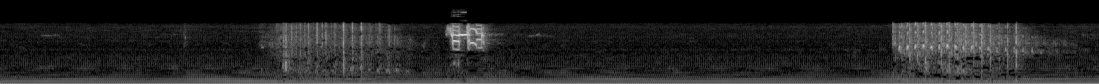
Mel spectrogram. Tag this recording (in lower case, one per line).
outside, rural or natural
pigeon
animal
